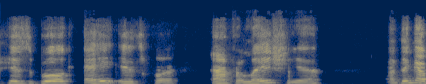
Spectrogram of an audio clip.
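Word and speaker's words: Affrilachia: Affrilacia. Okay, Appalachia. It's like I'll throw an apple at you. So Affrilacia. it's almost like I it's four like that. syllables. Appalachia. It's four syllables.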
